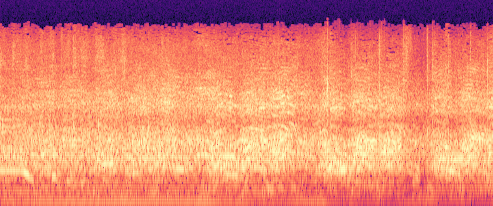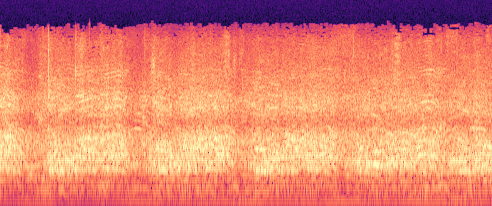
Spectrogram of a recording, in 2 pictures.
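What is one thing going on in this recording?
A man's voice speaks through loudspeakers, echoing across an open space.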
